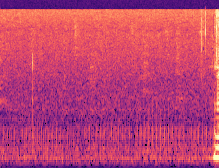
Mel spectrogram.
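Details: Three-month-old Turkish Van kitten purring. A steady, low, rumbling purr continues evenly throughout, ending in a brief loud burst of voice.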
